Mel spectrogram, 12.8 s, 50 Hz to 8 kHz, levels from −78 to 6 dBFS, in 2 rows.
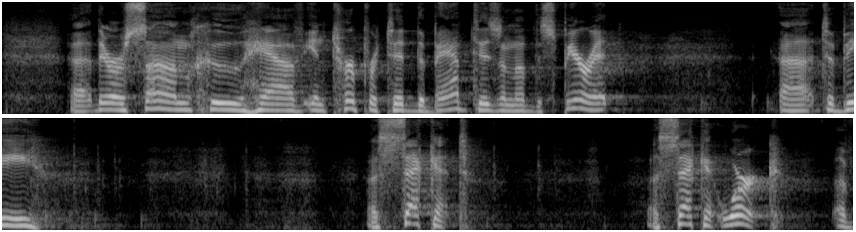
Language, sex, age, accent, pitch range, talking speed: English, male, 40-59, American, 155-200 Hz, 100 wpm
